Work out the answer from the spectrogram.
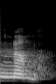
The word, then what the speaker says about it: numb: Next word है नम। नम again इसे बी को साइलेंट किया जाता है।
